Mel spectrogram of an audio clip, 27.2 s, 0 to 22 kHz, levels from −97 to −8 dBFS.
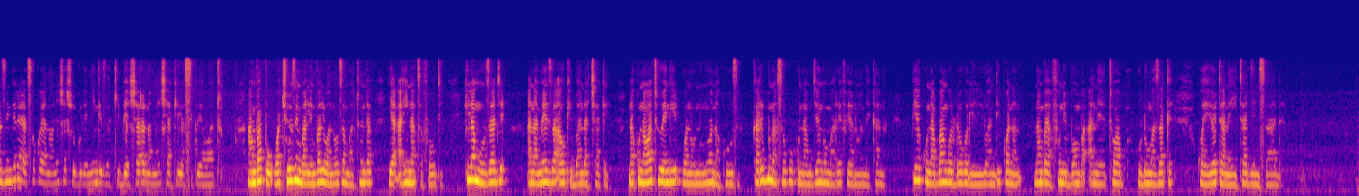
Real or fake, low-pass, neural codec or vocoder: real; 7.2 kHz; none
